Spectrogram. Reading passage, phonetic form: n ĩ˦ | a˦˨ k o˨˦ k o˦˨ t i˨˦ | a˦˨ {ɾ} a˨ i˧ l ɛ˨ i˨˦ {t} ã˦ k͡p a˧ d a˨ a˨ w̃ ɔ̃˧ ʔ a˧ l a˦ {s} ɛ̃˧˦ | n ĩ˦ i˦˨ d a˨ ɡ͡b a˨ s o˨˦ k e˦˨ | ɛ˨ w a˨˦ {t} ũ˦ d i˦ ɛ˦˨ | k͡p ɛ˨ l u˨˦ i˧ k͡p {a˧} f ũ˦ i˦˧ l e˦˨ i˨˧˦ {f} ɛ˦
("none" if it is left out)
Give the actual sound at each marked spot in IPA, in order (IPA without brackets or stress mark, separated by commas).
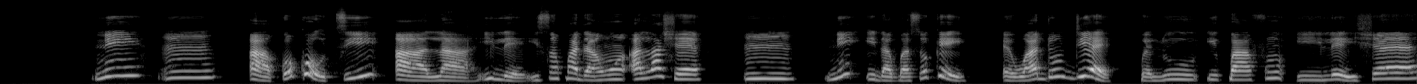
l, s, ʃ, d, a˧, ʃ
